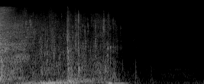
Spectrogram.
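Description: A crash of something shattering, its clatter dying away over about a second, then near silence.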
